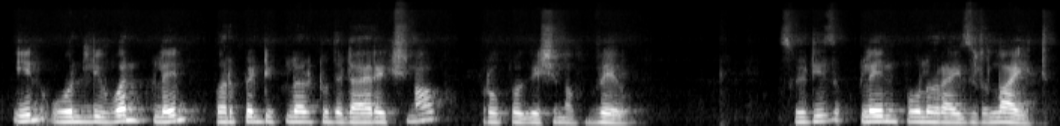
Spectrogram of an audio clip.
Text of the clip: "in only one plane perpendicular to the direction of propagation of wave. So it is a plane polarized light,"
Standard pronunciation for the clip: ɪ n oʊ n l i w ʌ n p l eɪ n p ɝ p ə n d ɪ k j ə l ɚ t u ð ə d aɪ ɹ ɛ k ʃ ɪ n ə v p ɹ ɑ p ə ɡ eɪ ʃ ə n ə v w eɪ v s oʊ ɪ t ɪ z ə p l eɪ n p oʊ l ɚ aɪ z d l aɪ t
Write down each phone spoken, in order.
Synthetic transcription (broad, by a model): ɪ n oʊ n l i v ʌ n p l eɪ n p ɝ p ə n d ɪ k j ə l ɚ t u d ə d aɪ ɹ ɛ k ʃ ɪ n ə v p ɹ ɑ p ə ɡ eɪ ʃ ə n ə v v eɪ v s oʊ ɪ t ɪ z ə p l eɪ n p oʊ l ɚ aɪ z d l aɪ t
